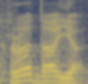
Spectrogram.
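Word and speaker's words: हृदय: In Sanskrit, heart is called hridaya. There are 3 syllables, hr, da, and ya.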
